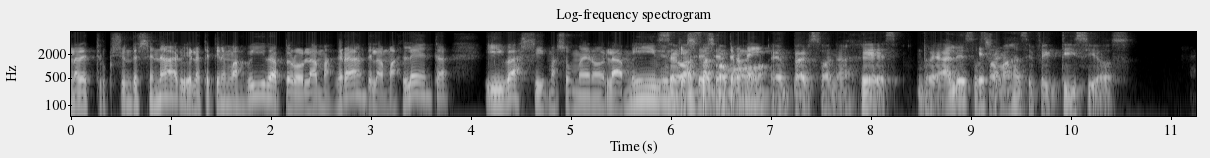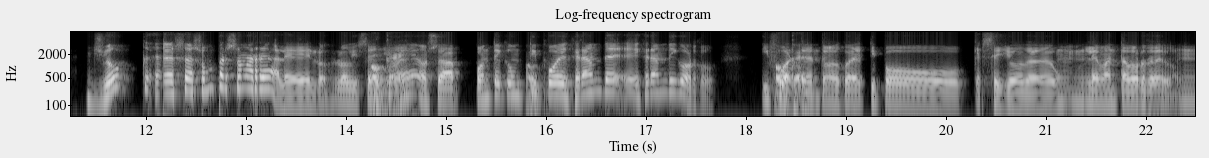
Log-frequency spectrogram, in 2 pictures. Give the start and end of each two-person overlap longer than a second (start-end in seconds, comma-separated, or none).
5.8-7.2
